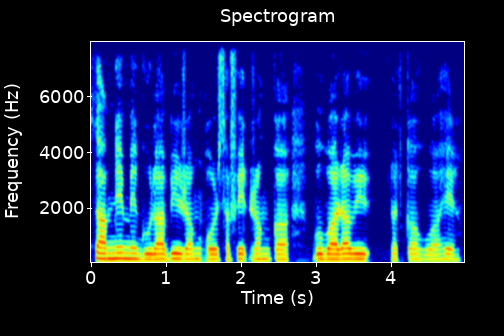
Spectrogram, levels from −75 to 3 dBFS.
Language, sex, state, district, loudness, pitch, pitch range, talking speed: Hindi, female, Arunachal Pradesh, Papum Pare, -17 LUFS, 185 Hz, 180-185 Hz, 155 wpm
